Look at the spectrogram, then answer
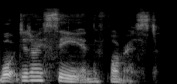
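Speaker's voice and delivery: ordinary delivery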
